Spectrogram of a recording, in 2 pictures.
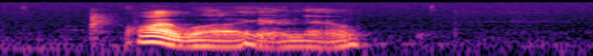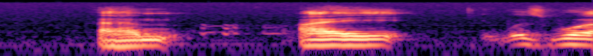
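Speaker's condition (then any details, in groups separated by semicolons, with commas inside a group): Traumatic brain injury; hit by car; given breathing support in hospital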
